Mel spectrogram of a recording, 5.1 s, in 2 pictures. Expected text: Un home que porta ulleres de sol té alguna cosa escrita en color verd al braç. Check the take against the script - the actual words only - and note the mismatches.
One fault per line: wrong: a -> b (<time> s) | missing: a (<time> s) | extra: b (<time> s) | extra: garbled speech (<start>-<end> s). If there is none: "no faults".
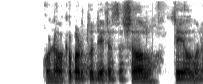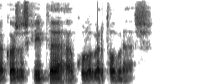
no faults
